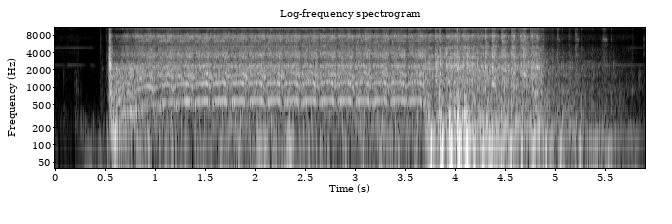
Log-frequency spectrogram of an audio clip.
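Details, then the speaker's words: Miller AEAD 200LE gasoline welder/generator, first start after about 15 years sitting, on starting fluid, oil thin and smelling of gas: catches, runs rough a few seconds, dies; ignition and spark confirmed, carburetor not supplying fuel. "Alright, that's pretty good. It tells us that the ignition system is working. It's getting spark."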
